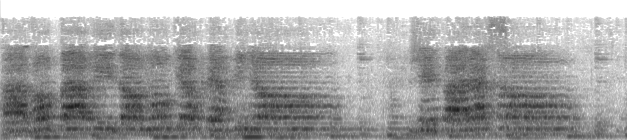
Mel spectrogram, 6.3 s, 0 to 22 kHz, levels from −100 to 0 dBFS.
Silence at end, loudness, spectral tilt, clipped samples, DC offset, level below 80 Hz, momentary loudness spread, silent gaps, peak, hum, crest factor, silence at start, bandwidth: 0 s; -22 LUFS; -4.5 dB/octave; under 0.1%; under 0.1%; -54 dBFS; 19 LU; none; -6 dBFS; none; 18 dB; 0 s; 13 kHz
